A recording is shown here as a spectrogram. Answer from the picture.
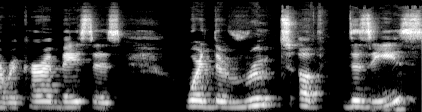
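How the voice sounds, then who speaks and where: A woman with a slight Cuban accent. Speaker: motivational speaker. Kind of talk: interview.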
